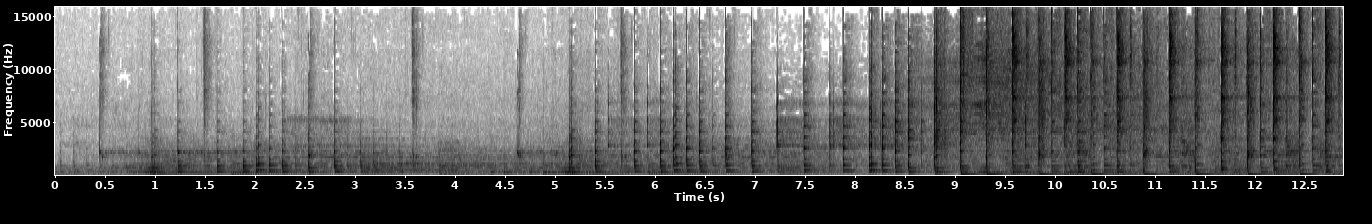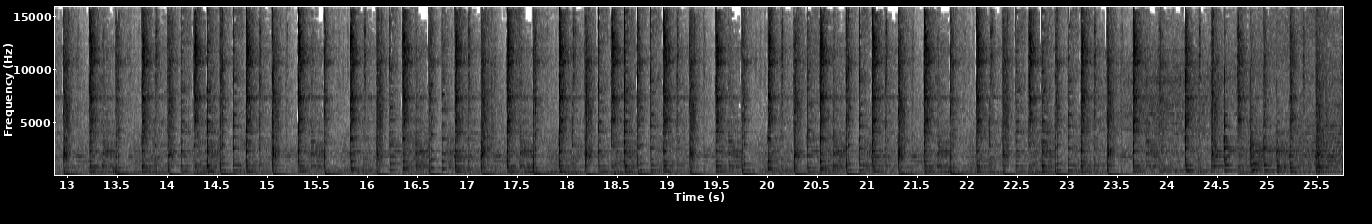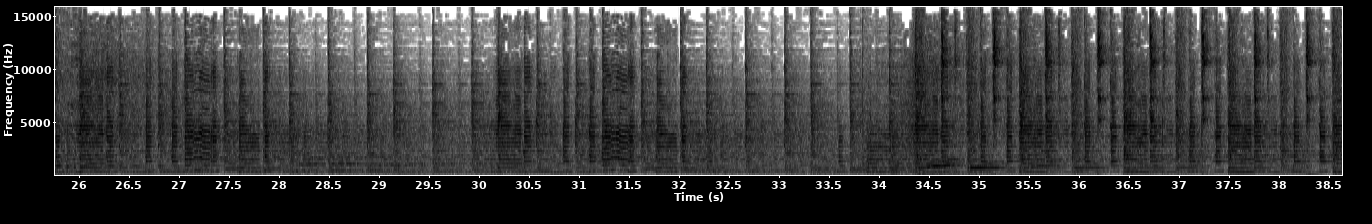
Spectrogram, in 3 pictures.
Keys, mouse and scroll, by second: 10.1 w, 12.3 ctrl+z, 16.0 alt+q, 20.3 F4, 25.7 u, 30.9 ctrl+a.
